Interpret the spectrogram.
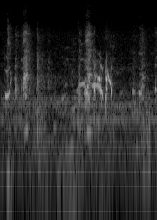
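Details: Turkeys on a farm in Bangladesh making scattered short clucks, then a brief run of wavering yelping calls, with quieter pauses between.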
